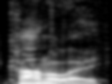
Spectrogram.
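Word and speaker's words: canelé: a French pastry called Canales um and you can remember the pronunciation because you can think of it like Matthew MCC instead it's conell um yeah so you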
